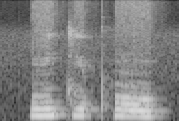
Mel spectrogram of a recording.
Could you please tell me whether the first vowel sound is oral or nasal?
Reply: nasal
